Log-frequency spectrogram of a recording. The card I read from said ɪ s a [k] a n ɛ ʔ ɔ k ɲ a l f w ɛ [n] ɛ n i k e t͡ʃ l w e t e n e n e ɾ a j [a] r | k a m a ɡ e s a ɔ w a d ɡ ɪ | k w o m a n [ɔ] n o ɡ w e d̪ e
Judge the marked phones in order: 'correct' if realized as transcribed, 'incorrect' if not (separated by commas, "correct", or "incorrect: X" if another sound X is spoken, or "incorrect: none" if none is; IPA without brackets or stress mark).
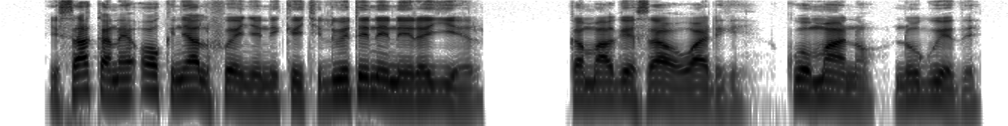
correct, incorrect: ɲ, incorrect: e, correct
